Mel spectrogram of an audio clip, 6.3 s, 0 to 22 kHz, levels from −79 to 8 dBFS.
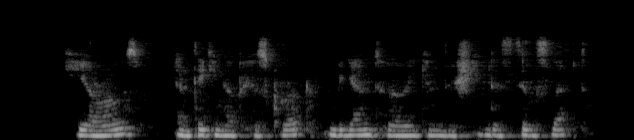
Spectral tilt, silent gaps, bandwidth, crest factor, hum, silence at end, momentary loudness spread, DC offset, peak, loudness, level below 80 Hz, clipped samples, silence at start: -5.5 dB/octave; none; 7.4 kHz; 16 dB; none; 0.5 s; 8 LU; under 0.1%; -18 dBFS; -33 LUFS; -68 dBFS; under 0.1%; 0.65 s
